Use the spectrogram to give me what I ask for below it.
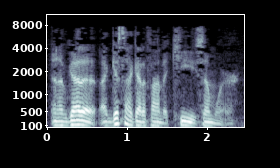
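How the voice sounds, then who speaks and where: Low-voiced man co-hosting a podcast. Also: expressive, fast, husky. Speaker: podcast co-host. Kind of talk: casual podcast chat. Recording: dull lo-fi podcast audio.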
